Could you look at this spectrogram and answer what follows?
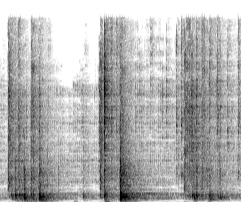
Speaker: no noise on the cogs so we know we've got a well adjusted re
